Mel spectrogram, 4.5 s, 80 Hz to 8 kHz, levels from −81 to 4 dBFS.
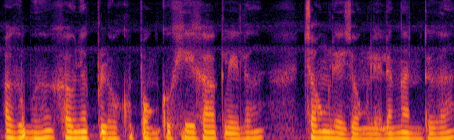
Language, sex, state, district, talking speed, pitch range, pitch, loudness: Wancho, male, Arunachal Pradesh, Longding, 145 wpm, 115-135 Hz, 125 Hz, -15 LUFS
